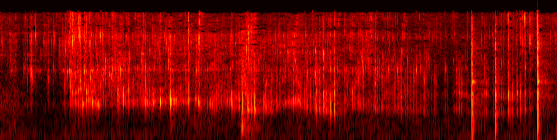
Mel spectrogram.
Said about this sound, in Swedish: Ja, det är det finaste ljudet som finns. Ljudet okay. av en färsk kopp kaffe som hälls upp på morgonen.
